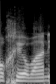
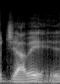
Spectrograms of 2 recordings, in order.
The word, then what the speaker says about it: Yahvé: la verdadera pronunciación en hebreo arcaico del Dios de Israel es Yahvé. Yahvé. No Jehová ni tampoco Yahvé, es Yahvé.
